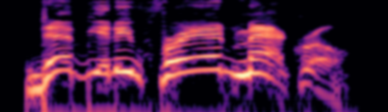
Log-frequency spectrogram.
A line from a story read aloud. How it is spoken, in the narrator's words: he yelled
